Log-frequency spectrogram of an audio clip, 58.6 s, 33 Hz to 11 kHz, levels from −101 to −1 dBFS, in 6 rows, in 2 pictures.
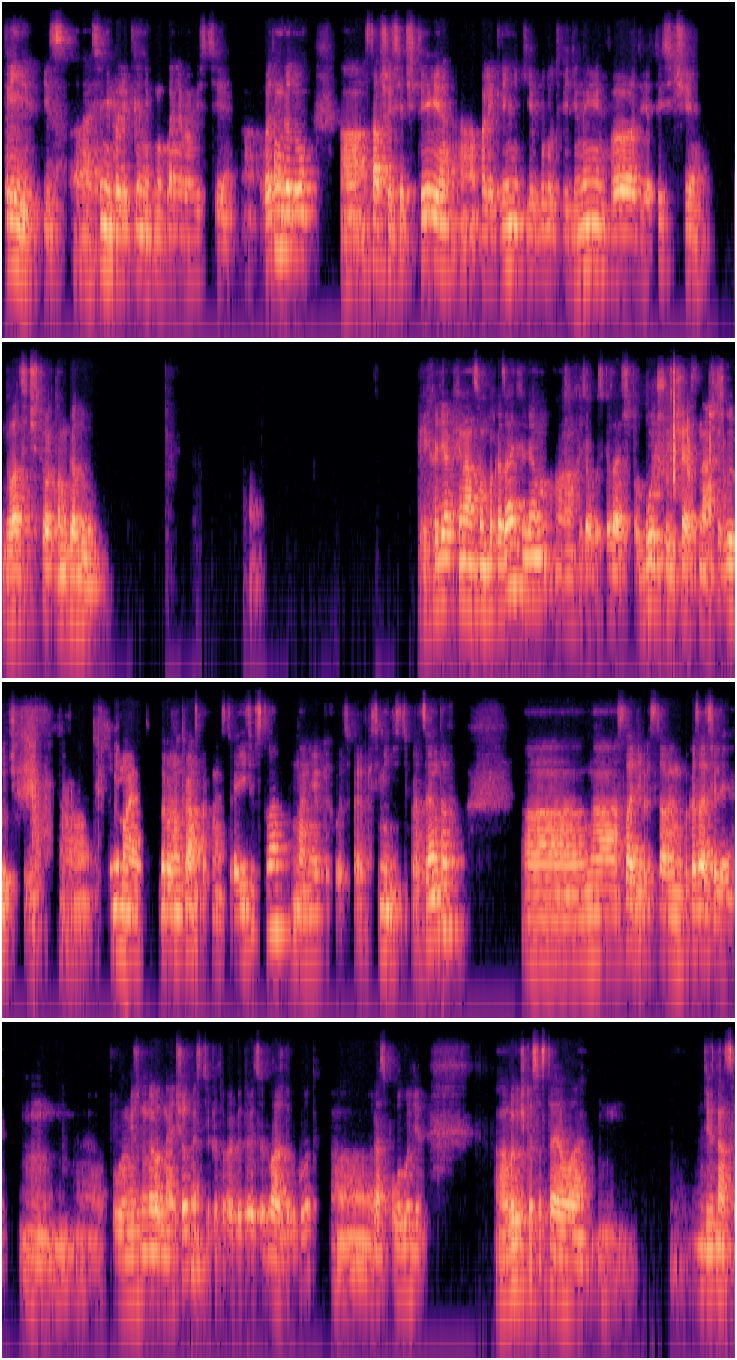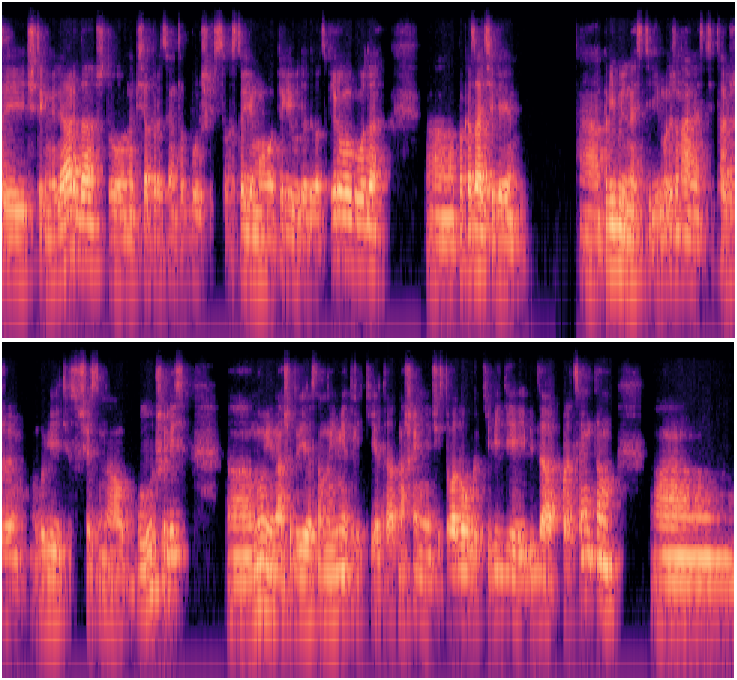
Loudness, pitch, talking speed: -22 LUFS, 105 Hz, 95 wpm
